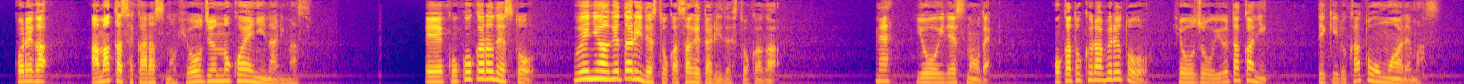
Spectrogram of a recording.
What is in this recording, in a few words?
normal, voice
